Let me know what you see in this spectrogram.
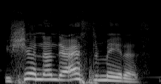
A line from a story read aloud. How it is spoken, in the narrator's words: I yelled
